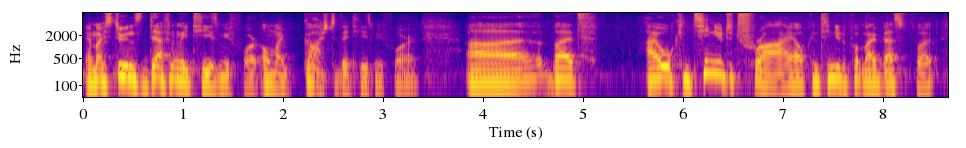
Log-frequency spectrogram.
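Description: A man's voice: medium pitch, expressive, normal speed. An American man talking in a candid, self-deprecating way, with many fillers and restarts, about his own experiences as a teacher living abroad. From United States. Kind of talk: reflective personal monologue.

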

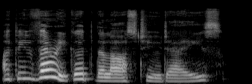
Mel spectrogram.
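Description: A woman voicing a young boy thinking aloud quietly in a children's story reading. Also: on the low side, big pitch swings, unhurried. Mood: glum. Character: young boy muttering to himself.

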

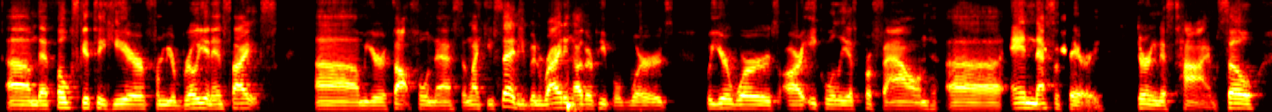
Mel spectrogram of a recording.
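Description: Enthusiastic low-voiced pastor guest. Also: male voice, fairly even intonation. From Liberia, raised in Louisiana. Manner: warm, enthusiastic, halting with many fillers. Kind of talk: podcast interview.

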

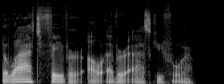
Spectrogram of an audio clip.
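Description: An earnest, thwarted man acted by a male reader in a short story. He speaks low, plainly and a little defensively, with a dry sound. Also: fairly quick, vocal fry, darkish tone, breathy edge, no echo, exaggerated voice. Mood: pleading. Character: earnest, thwarted man leaving his life behind.

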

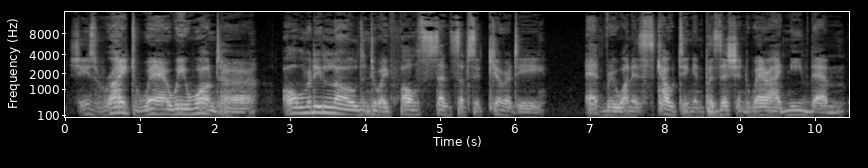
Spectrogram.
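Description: A man voicing a sinister commander in an audiobook, coarse and breathy, speaking slowly with quiet, cold derision. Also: on the low side, exaggerated voice. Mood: cold menace. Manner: slow, drawling, quiet and derisive. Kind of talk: audiobook character voice.

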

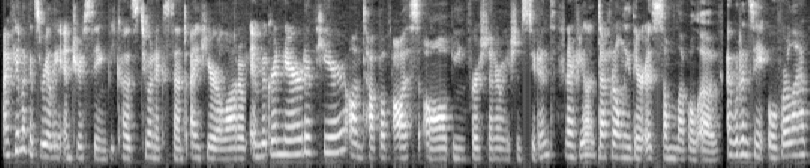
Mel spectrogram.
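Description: A woman co-hosting a podcast, speaking in a thoughtful, reflective way. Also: mid-range voice. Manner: thoughtful, reflective, measured phrasing. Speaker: podcast co-host. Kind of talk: casual conversation.

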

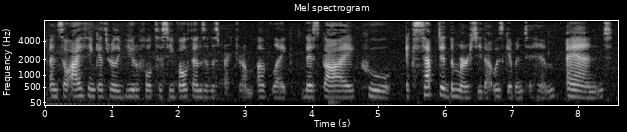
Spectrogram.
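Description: A woman's voice: mid-range voice, a bit bright, a little hiss or hum, low-quality recording. A woman co-hosting a podcast, talking through a story in a casual, earnest and emphatic way. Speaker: podcast co-host. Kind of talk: casual discussion, explaining a story.

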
